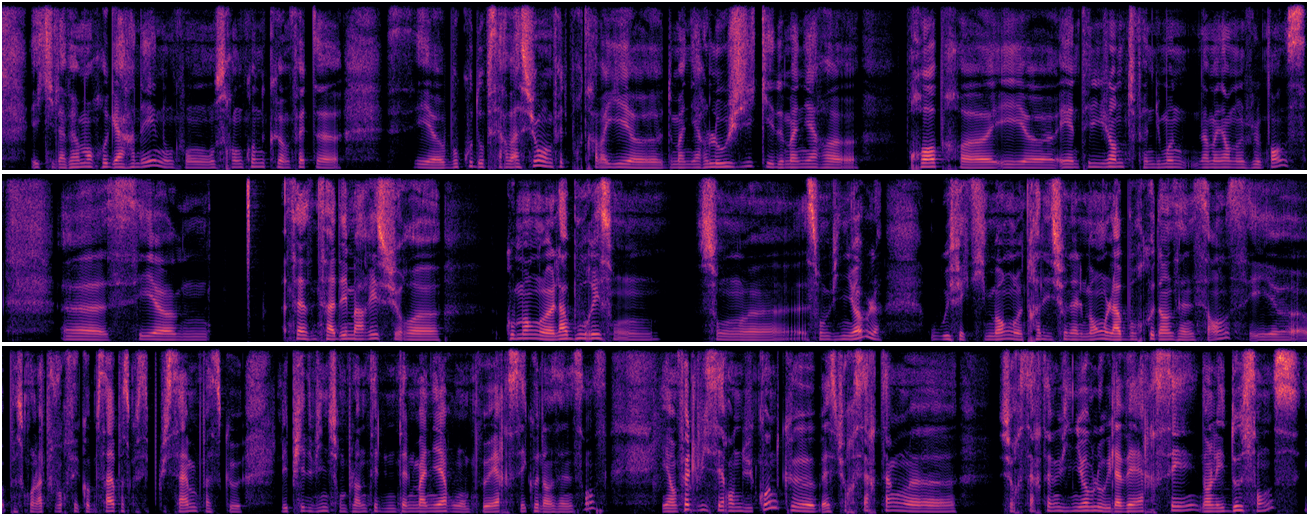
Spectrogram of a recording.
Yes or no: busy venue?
no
